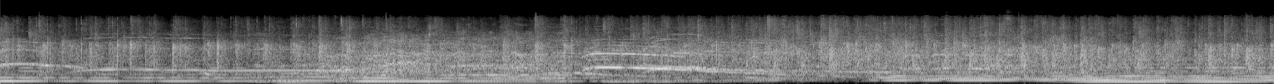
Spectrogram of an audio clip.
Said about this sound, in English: I give you, ladies and gentlemen, I want a huge round of applause as he opens it, right?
